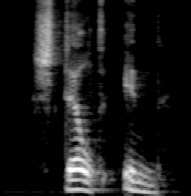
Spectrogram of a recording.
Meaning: inflection of instellen: 1. second/third-person singular present indicative 2. plural imperative
- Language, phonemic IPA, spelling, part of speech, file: Dutch, /ˈstɛlt ˈɪn/, stelt in, verb, Nl-stelt in.ogg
